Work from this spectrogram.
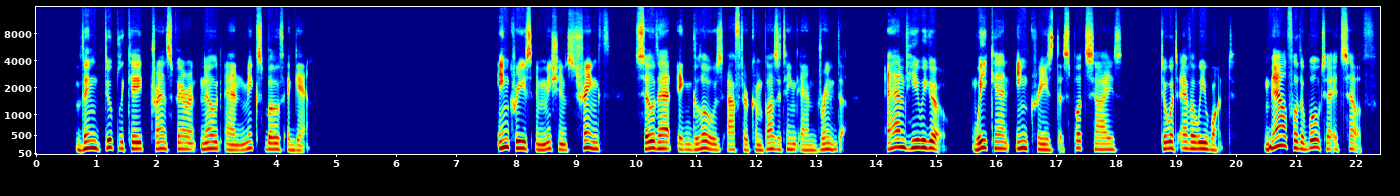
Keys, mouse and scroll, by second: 0.0 scroll up 3, 0.2 middle click, 0.9 scroll down 1, 1.0 middle click, 1.6 click, 2.0 shift+d, 2.3 click, 2.4 middle click, 3.0 click, 3.6 middle click, 3.8 drag, 5.2 click, 7.6-8.1 scroll up 2, 8.3-10.0 drag, 14.4 scroll down 1, 14.8 scroll up 1, 15.3 space, 16.3-17.6 drag, 18.6 space, 20.5 KP_1, 21.1-21.4 scroll up 3, 21.5 shift+middle click, 22.3 shift+a.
